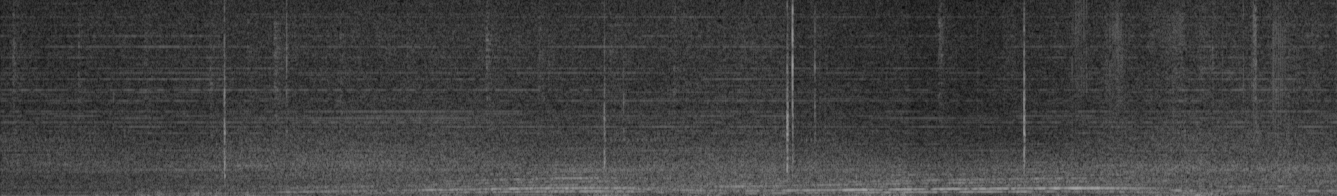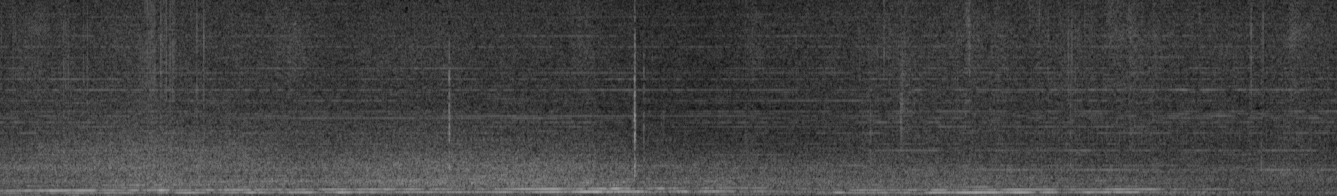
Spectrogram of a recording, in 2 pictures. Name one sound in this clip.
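An electric train pulls in with a whining motor that rises and falls in pitch.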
